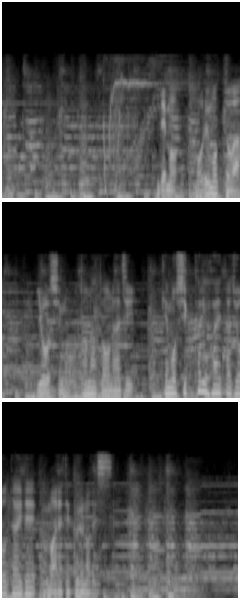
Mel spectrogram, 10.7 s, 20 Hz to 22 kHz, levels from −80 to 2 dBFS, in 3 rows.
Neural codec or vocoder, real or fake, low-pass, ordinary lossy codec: none; real; 7.2 kHz; AAC, 48 kbps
